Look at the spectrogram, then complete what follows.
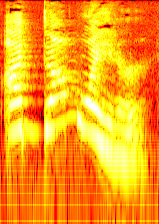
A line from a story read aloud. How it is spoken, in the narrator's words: Henry exclaimed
